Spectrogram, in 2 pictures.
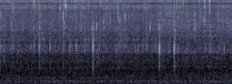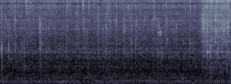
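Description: Masala-coated fish fries in hot oil with a steady, even sizzle and crackle that holds throughout, growing slightly louder at the very end, with no voices.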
